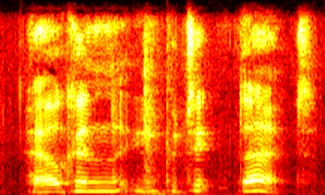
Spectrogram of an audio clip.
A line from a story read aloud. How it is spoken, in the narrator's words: Jack laughs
